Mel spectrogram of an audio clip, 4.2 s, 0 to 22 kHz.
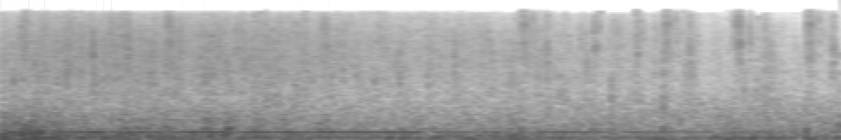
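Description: Steady rain hisses evenly throughout in the Modern Warfare 2 game, a constant moderate wash of falling water with no voices over it.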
